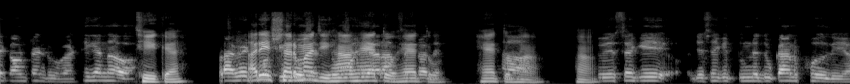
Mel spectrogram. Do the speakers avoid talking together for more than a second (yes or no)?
no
